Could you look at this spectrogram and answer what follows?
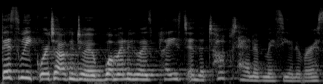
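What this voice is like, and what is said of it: Polished radio-presenter voice. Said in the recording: “I love your voice. You've actually got a great radio voice.”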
